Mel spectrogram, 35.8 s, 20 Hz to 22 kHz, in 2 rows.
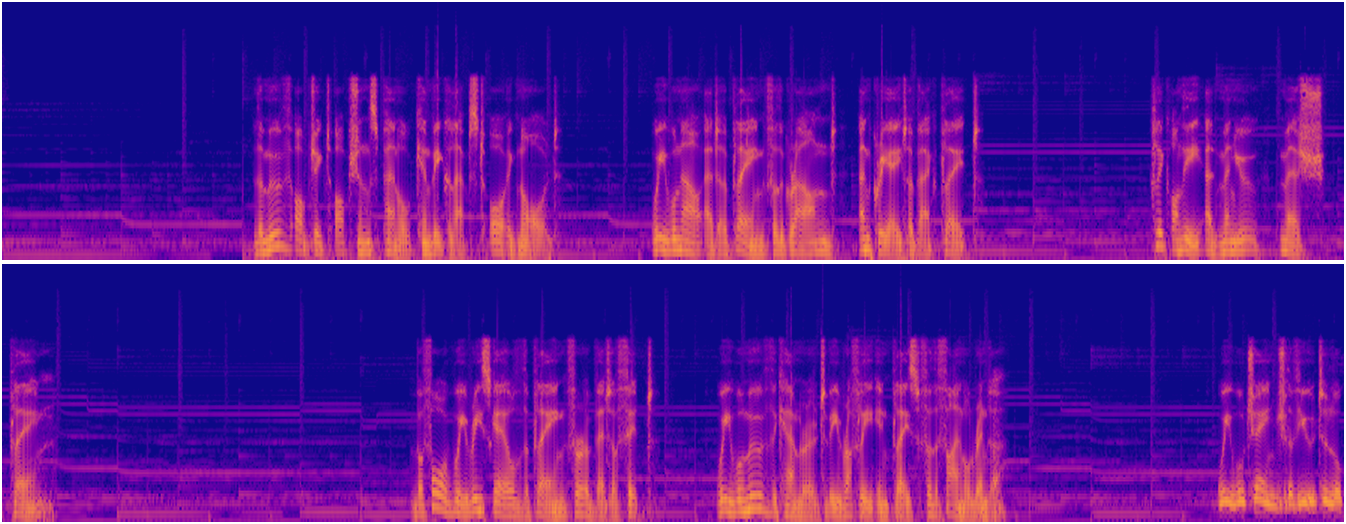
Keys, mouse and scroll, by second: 9.6 click, 16.0-19.8 drag.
